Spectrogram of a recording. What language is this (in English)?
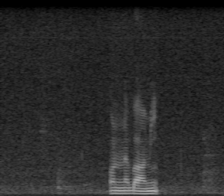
Sinhala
